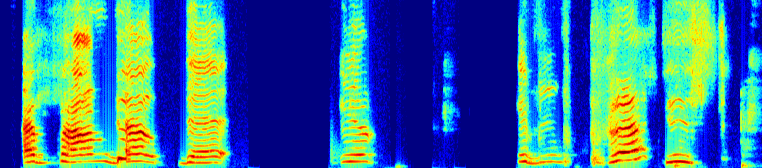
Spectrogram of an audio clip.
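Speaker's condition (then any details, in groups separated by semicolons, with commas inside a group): Cerebral palsy; speech impairment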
